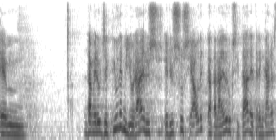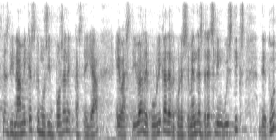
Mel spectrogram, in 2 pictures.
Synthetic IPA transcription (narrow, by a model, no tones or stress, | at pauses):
ɛm | d̪amelubd͡ʒek̚t̪iwðemiʎuɾaelueluʃːusiawðekat̪alaðeðɾuksit̪aðet̪ɾeŋkakɛst̪ezðinamikeskemuzimpɔzenekast̪eʎa | eβ̞ast̪iwarepuβlikaðerekuneʃemẽnd̪ezðɾɛd͡zliŋɡwist̪ikz̥ | d̪et̪ut̪̚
